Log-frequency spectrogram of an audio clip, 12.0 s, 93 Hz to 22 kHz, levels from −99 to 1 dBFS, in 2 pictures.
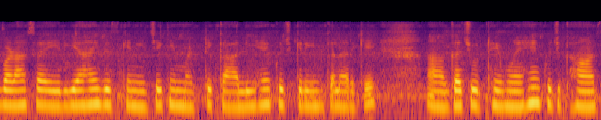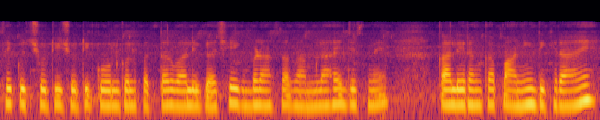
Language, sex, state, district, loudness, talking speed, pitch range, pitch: Hindi, female, Bihar, Kishanganj, -18 LUFS, 200 wpm, 180-195 Hz, 190 Hz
